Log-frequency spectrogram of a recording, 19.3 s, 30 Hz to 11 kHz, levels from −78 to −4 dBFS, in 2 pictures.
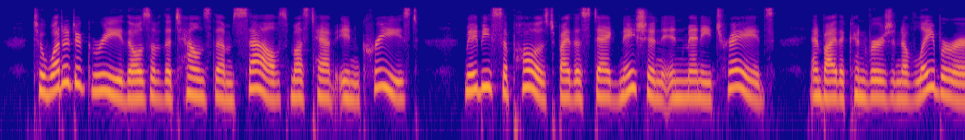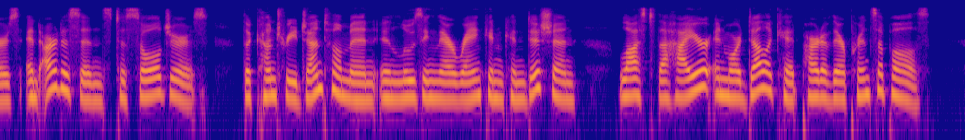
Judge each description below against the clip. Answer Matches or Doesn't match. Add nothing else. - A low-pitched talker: Doesn't match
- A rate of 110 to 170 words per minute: Matches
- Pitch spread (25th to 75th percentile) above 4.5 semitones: Doesn't match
